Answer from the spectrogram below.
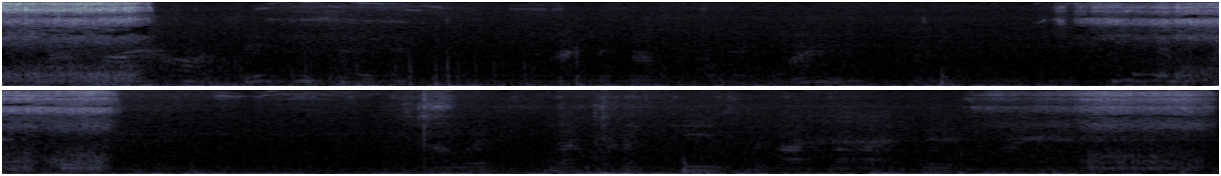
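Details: Sleeping female Jack Russell terrier puppy snoring: low, rumbling snores about every four seconds with soft breathing and faint noise between.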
